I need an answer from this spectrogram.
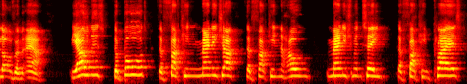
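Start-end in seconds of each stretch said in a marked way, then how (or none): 1.4-9.2 louder, higher, each name barked out; furious listing. Real, not acted. Fan demanding the whole club be cleared out, furious shouting. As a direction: hurl every name at them.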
